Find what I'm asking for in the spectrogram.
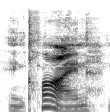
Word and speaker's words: incline: But when you put the emphasis on the second syllable, incline, now we're talking about a different word, and that's the word I want to talk about this morning.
